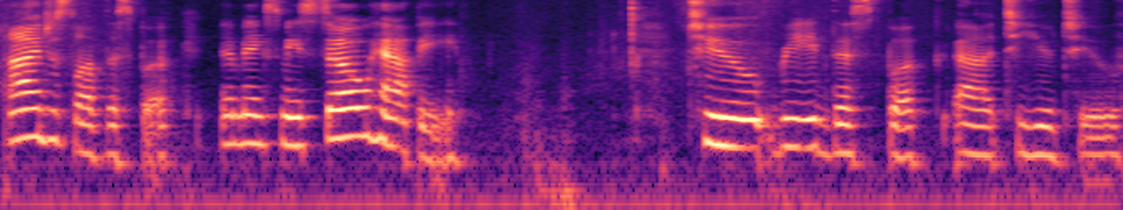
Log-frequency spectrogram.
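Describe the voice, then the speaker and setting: A woman reading a picture book aloud to children, gently pausing to ask them questions about the pictures. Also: medium pitch.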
